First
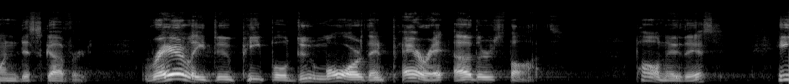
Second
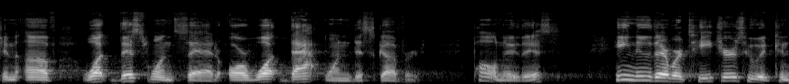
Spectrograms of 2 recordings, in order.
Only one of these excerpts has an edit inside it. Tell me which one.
second; 1 cut; at 4.6 s

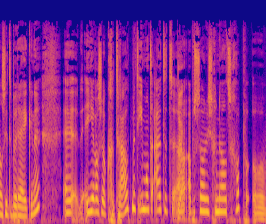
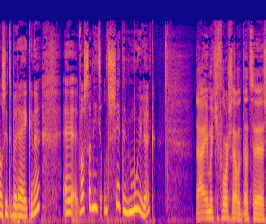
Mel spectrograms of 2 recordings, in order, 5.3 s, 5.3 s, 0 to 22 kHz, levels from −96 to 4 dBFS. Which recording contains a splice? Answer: second; 1 cut; at 1.6 s

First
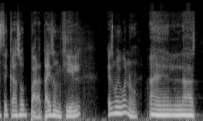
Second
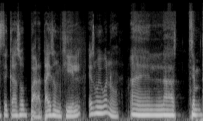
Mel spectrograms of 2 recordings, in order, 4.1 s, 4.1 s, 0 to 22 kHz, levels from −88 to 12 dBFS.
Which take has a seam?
second; 1 cut; at 1.7 s

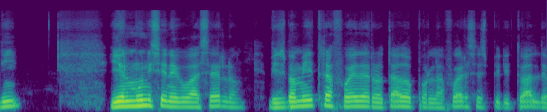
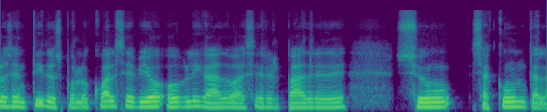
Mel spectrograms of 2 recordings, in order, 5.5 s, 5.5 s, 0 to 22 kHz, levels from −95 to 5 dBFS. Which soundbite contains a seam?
first; 1 cut; at 2.5 s

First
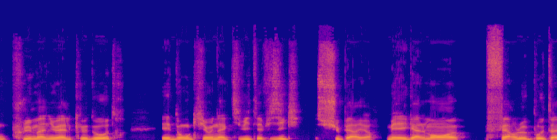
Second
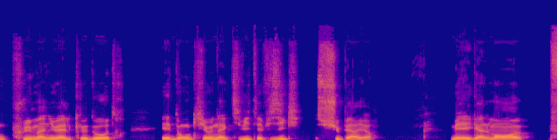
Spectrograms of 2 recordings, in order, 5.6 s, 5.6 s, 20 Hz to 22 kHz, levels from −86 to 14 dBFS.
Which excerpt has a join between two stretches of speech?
first; 1 cut; at 3.8 s

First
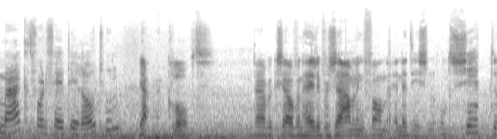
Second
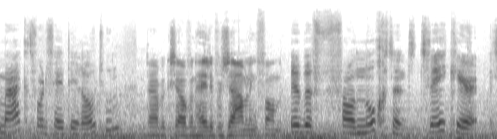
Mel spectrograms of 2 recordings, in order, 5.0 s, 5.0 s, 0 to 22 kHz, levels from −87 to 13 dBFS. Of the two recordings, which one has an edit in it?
second; 2 cuts; at 1.4 s, 2.8 s

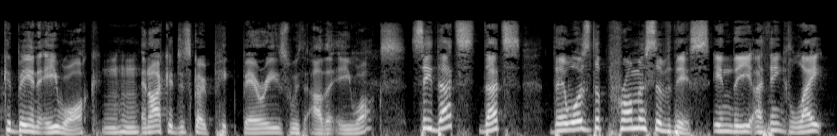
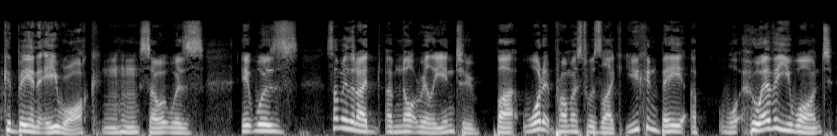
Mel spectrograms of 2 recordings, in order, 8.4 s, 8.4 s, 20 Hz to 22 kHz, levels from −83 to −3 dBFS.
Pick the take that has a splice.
second; 2 cuts; at 1.4 s, 7.1 s

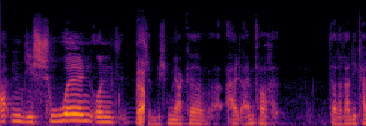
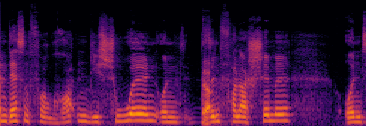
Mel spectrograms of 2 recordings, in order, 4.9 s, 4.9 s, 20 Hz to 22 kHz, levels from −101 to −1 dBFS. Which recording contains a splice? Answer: first; 1 cut; at 1.9 s

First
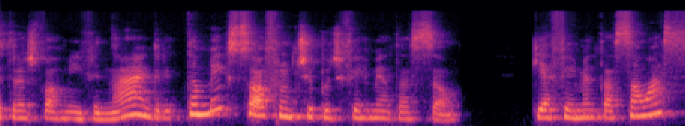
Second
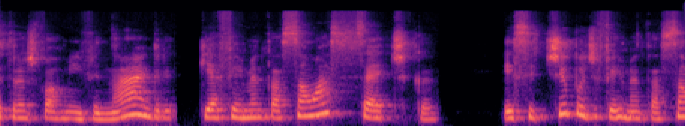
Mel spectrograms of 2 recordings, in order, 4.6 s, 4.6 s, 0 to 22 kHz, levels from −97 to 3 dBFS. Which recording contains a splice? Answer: second; 1 cut; at 1.2 s

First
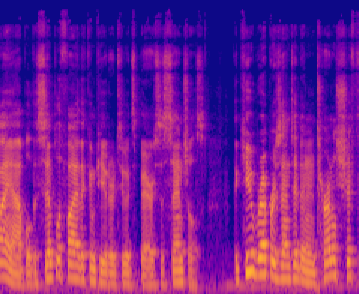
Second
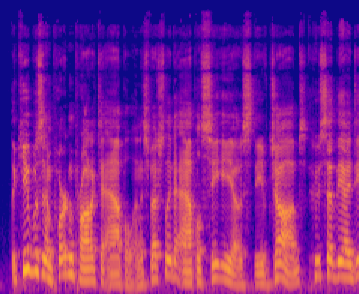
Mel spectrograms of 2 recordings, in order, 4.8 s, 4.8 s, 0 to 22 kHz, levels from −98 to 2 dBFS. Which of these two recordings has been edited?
first; 1 cut; at 3.0 s

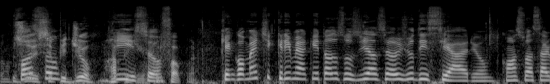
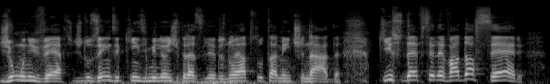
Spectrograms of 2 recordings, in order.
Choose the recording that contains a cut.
second; 1 cut; at 3.7 s

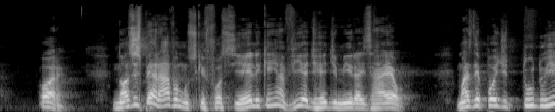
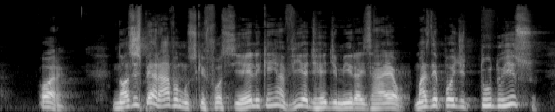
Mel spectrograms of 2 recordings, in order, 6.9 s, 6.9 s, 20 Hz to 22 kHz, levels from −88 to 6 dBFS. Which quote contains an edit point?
second; 1 cut; at 5.1 s

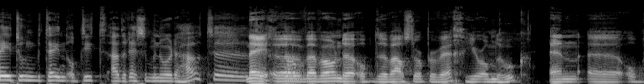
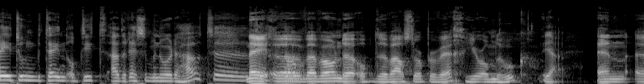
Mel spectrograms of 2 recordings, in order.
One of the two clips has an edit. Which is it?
first; 1 cut; at 5.3 s

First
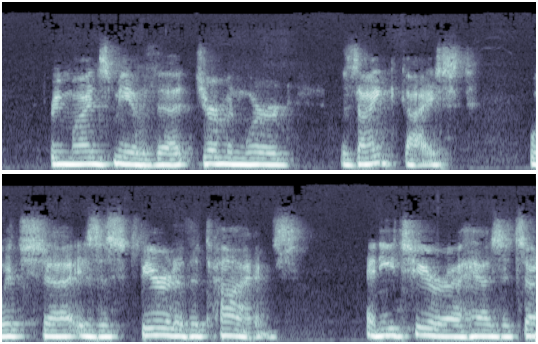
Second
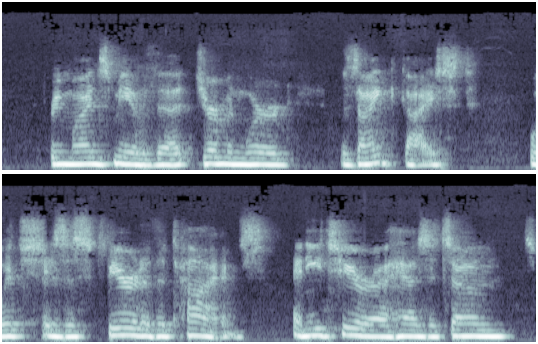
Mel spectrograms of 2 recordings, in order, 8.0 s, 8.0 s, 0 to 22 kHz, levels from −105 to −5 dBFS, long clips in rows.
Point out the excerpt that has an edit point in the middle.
second; 2 cuts; at 4.3 s, 6.1 s

